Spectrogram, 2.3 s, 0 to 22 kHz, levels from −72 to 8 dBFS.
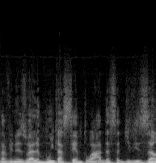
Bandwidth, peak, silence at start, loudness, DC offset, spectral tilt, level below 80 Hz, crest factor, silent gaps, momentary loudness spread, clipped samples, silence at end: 15 kHz; -6 dBFS; 0 s; -20 LUFS; 3%; -6 dB/octave; -46 dBFS; 12 dB; none; 6 LU; under 0.1%; 0 s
